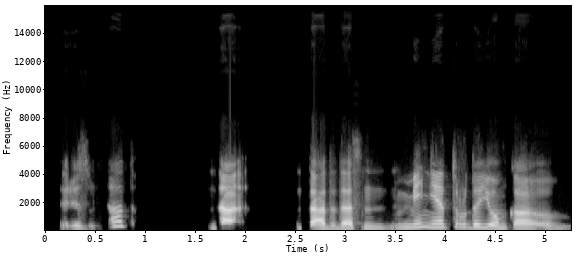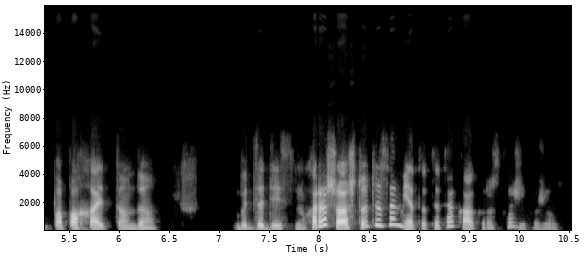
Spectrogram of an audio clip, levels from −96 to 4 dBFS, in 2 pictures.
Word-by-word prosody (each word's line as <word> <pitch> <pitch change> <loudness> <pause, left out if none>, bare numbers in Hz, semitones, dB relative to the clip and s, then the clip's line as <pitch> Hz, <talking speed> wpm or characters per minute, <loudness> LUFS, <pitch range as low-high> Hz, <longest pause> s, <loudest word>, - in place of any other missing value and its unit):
Результат, 180 - -5 0.8
да, 195 -2 +7 0.7
да-да-да, 185 -2 +6
с 185 - -19
менее 225 +7 -1
трудоёмко, 230 -4 0
эм, 180 -2 +1
попахать 200 -7 -1
там, 165 +2 -9
да, 205 +4 -7 0.8
быть 195 -2 -11
задействованным. 190 -3 -7
Хорошо, 395 - +3
а - - +7
что - - -4
это 405 -2 -3
за 435 +4 -2
метод? 150 - -5
Это 200 - -6
как? 155 - -4
Расскажи, 195 +12 -15
пожалуйста. 160 -1 -20
190 Hz, 125 wpm, -19 LUFS, 180-225 Hz, 0.8 s, да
